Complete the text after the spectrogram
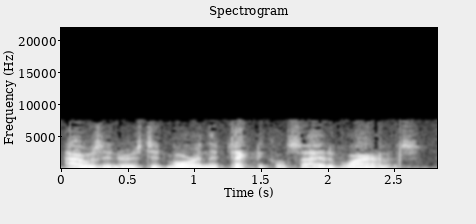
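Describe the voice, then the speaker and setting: Knowledgeable doctor, folksy storytelling, very animated intonation, raspy, dull vintage radio recording. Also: male voice, medium pitch, fast talker, heavily acted. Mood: reminiscing, animated. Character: knowledgeable male doctor recalling radio's pioneer days. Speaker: expert storyteller. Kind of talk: scripted 1940s radio narration.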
